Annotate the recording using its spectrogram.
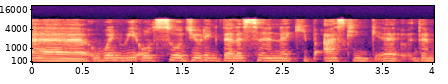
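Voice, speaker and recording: A woman speaks at a fairly slow pace in a non-native accent. Her pitch is fairly low, and her intonation is monotone and flat. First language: not English. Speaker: student presenting coursework. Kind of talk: class presentation. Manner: halting, many fillers.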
